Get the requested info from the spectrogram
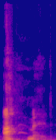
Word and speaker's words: Ahmed: Ahmed. – Yeah. You gotta extend the H. There's no C or K in there. It's Ahmed.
